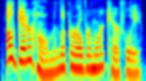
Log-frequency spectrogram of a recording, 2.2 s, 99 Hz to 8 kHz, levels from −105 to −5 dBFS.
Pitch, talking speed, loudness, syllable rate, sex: 205 Hz, 275 wpm, -19 LUFS, 7.1 syllables/s, female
